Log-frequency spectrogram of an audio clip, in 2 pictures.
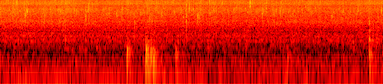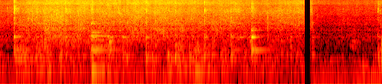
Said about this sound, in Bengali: এখন দিয়ে দেবো লবণ হলুদ।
